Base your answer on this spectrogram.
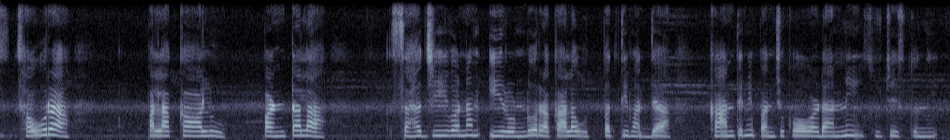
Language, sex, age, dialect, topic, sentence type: Telugu, female, 25-30, Central/Coastal, agriculture, statement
